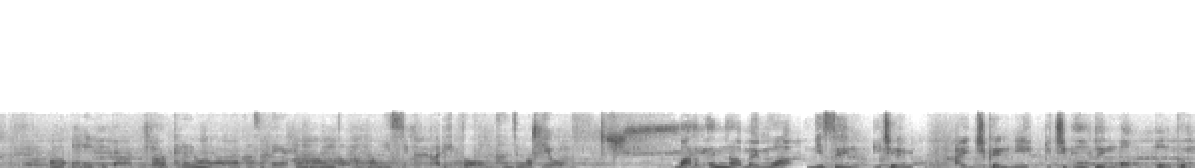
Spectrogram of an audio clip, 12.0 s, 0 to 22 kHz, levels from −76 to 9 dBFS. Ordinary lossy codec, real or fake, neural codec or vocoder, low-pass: none; fake; codec, 16 kHz, 0.8 kbps, ZipCodec; 7.2 kHz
